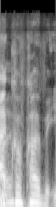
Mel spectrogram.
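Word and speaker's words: Akrapovič: Is that how you pronounce it? – I can say Akrapovic. – Does anybody know? – Akrapovic, yeah. – Akrapovic. Let's go with that.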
